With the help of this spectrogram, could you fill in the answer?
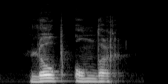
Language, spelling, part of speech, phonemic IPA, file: Dutch, loop onder, verb, /ˈlop ˈɔndər/, Nl-loop onder.ogg
- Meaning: inflection of onderlopen: 1. first-person singular present indicative 2. second-person singular present indicative 3. imperative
